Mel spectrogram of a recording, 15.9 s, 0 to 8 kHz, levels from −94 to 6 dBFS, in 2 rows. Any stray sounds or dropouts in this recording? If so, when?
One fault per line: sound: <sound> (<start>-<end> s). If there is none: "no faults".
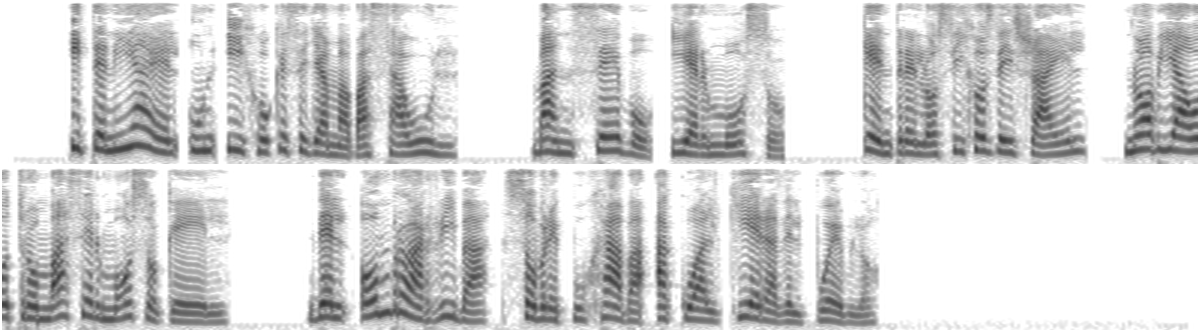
no faults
